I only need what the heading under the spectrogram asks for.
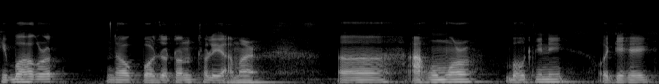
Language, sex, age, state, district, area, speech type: Assamese, male, 18-30, Assam, Sivasagar, rural, spontaneous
